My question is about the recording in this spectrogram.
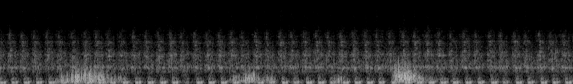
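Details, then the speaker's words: Honda Supra Fit motorcycle engine at idle with throttle blips: regular sharp knocking grows louder with each blip, a severe case; mechanic attributes it to a worn connecting rod and advises replacing it promptly. "Coba kita gas. Nah ini udah parah ini. Kalau nggak parah, bunyinya agak ngerik-ngerik dikit waktu digas saja."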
